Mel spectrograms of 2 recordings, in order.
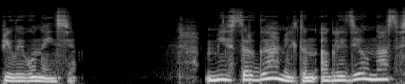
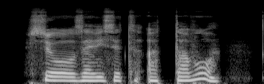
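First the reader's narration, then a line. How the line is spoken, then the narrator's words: Gloomy. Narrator (Russian): мрачно начал мистер Гамильтон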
